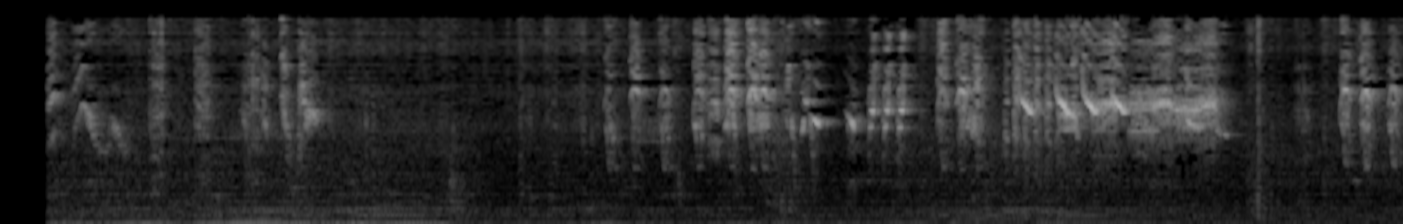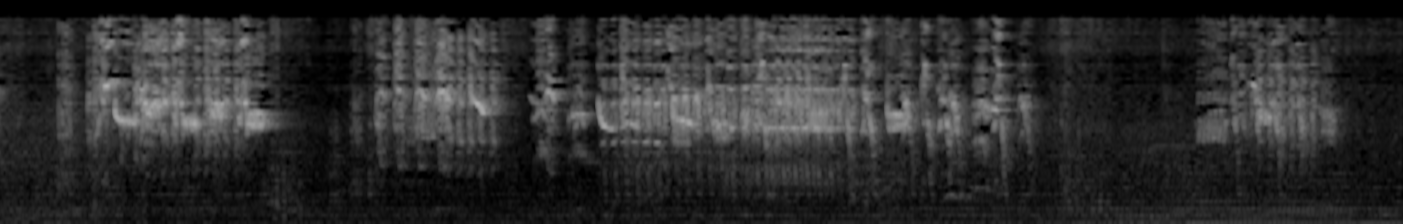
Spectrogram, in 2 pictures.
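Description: Small birds squawking harshly in repeated bursts of rapid calls, each lasting one to three seconds, the agitated calls of birds fighting. A low steady hum runs underneath.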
